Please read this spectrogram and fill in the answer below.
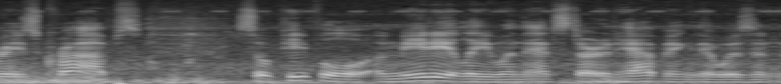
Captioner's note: pheasant clucks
